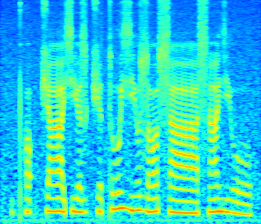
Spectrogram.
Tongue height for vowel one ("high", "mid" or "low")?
low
